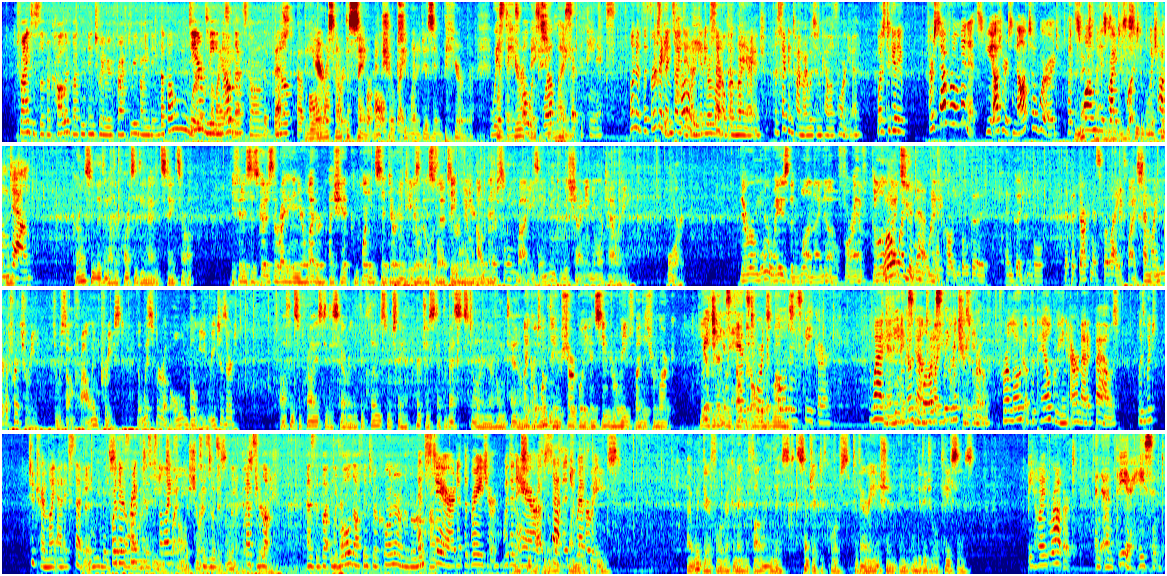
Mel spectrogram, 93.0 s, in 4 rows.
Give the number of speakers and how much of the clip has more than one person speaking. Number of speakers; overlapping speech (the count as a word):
ten, about 31%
